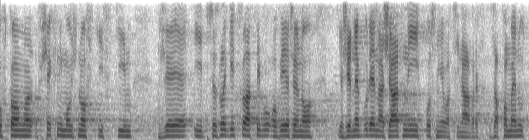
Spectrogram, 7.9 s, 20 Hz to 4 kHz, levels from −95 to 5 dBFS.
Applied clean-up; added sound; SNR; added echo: none; none; none; none.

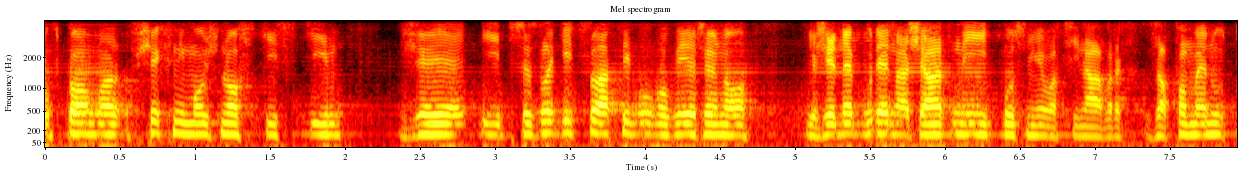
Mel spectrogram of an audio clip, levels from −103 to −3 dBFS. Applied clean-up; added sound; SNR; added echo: neural separator model SepFormer DNS4.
